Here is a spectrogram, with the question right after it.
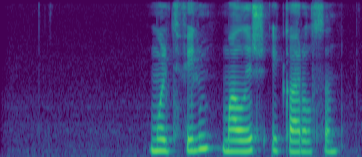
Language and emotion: Russian, neutral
